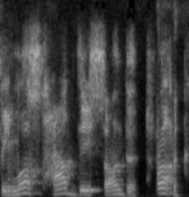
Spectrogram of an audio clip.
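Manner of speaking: put-on German accent in English. Retelling a man's reaction to a concept truck, imitated German accent. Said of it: "in this German accent".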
